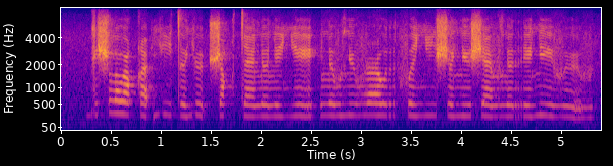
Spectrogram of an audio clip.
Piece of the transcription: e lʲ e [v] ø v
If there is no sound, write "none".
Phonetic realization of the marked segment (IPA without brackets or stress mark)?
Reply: v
